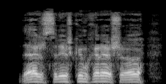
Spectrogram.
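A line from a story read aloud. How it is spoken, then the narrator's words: Mocking shout. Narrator (Russian): Джилан выкрикнул насмешливо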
